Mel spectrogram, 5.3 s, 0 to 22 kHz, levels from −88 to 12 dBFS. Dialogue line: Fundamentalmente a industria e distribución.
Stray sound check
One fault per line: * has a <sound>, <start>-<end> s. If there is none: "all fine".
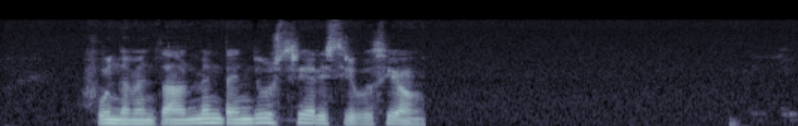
all fine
